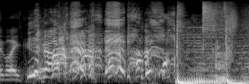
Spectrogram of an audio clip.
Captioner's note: laughter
